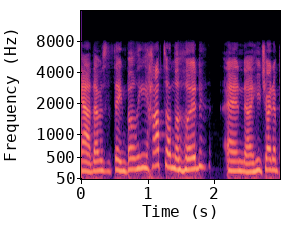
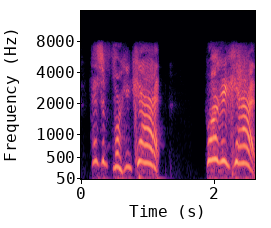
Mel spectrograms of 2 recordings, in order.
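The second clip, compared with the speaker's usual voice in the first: shrill, very high, screaming shriek; 9 semitones higher than usual. Retelling how a hysterical man got in a guy's face, retelling a man's screaming. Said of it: "got in his face like".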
